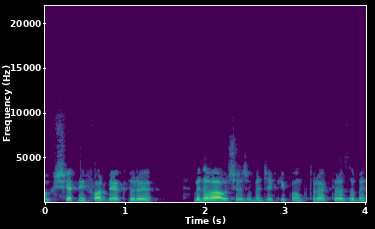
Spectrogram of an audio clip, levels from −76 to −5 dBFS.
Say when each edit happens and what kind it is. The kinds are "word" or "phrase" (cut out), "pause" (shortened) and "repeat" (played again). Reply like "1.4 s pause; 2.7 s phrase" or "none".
1.7 s word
